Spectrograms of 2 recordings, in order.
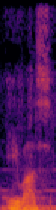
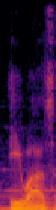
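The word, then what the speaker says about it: Ihwaz: I do know that Iwaz, the I is pronounced as E or F. E's are like E and I's are like E.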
